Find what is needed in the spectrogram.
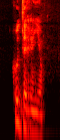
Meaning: first-person plural conditional of coudre
- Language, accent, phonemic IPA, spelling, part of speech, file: French, Canada, /ku.dʁi.jɔ̃/, coudrions, verb, LL-Q150 (fra)-coudrions.wav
